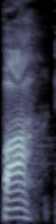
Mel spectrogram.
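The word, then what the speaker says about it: ba (八): It is pronounced ba in Chinese.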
